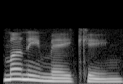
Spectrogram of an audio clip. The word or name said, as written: moneymaking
